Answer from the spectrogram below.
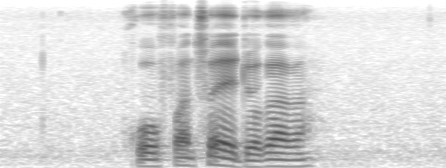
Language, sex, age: Northern Sotho, male, 25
